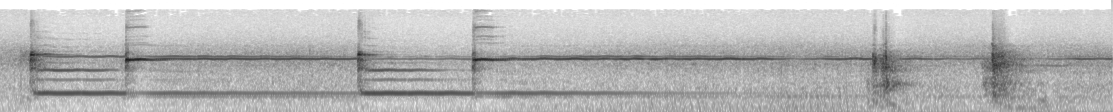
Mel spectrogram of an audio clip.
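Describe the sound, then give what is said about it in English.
Dr. Lem Regan rings the doorbell of Clyde Wilkins' house: it chimes twice in quick succession, pauses, then rings two more times, its bright tones lingering and fading, followed by a couple of sharp clunks. No one speaks. “It is the next morning, and Dr. Lem Regan rings the doorbell of Clyde Wilkins' house.”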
